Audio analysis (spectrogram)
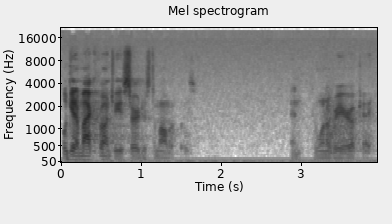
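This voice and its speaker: A man's voice: low-pitched, steady tone, very fast, bright, forceful tone. A man moderating a conference panel, polite and organized as he opens questions to the audience. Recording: echoey conference hall, faint noise.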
